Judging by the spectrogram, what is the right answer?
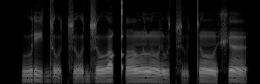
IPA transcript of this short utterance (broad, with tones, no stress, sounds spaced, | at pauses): u˨˦ ɾ i˩ d o̰˥˩ t͡s o̰˧˥˧ d͡z oː˨˦ qʼ õː˨˦ l õ˧˩ ɾ u˧˩ t͡s ṵ˩ t õː˧˩ ʃ œ̃˥˩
